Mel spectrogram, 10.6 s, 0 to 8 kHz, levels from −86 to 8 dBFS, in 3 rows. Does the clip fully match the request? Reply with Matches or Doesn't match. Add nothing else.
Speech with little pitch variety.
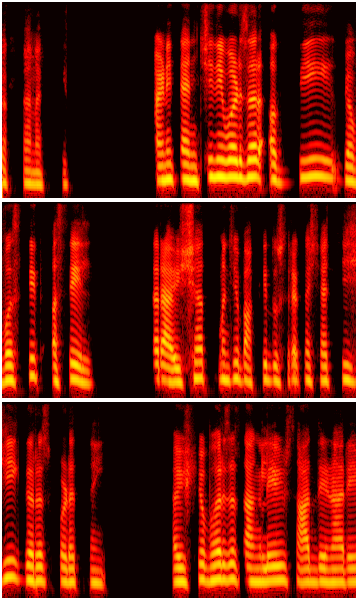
Doesn't match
